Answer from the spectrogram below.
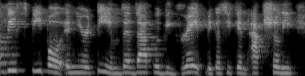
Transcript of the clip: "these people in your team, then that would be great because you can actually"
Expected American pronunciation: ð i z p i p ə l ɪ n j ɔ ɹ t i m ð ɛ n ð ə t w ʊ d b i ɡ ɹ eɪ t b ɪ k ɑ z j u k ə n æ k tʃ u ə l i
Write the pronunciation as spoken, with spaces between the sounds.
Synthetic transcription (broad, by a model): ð i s p i p ə l ɪ n j ɔ ɹ t i m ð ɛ n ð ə t w ʊ d b i ɡ ɹ eɪ t b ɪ k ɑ s j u k ə n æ k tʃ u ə l i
